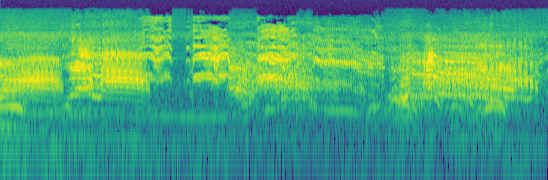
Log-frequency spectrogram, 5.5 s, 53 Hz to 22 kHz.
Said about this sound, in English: A flock of terns dive bombs a pair of great black-backed gulls on Ram Island, 2.5 acres poking above Buzzards Bay off the Massachusetts coast. The terns want the predatory gulls away from their nests.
